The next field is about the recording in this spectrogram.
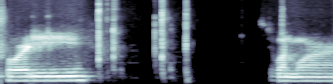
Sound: typing

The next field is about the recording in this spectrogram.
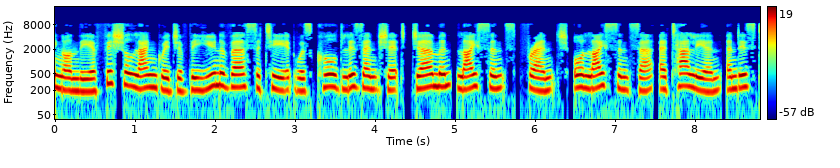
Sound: German; Italian

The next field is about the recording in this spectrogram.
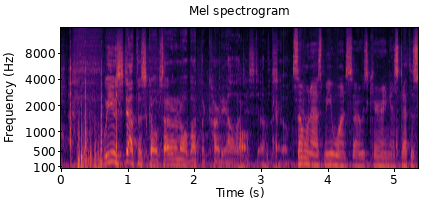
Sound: laughter

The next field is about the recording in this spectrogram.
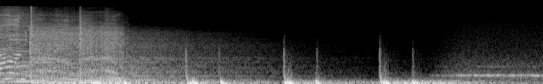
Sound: heartbeat pounding

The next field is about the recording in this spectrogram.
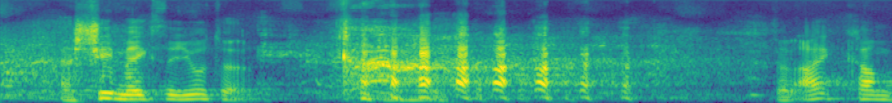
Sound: laughter

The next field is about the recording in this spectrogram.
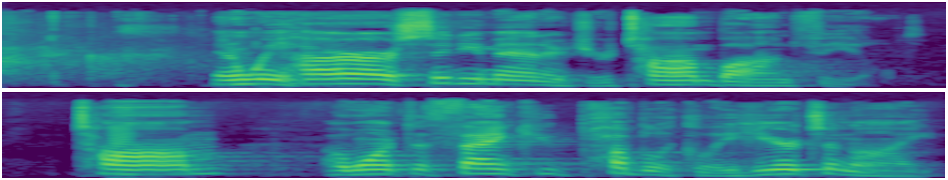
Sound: applause

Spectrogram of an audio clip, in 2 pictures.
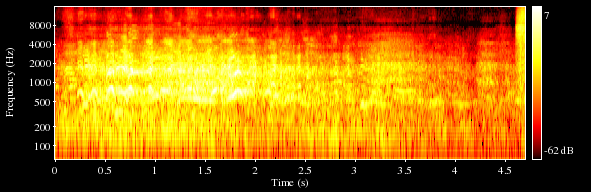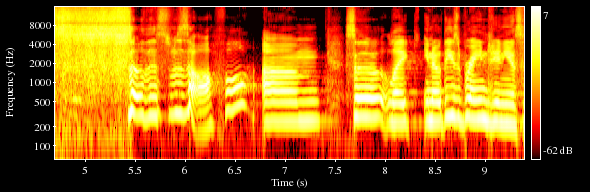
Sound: laughter

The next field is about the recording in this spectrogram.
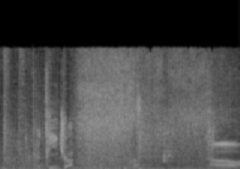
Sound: intense music; grill sizzling

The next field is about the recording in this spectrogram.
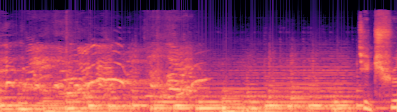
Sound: children shouting

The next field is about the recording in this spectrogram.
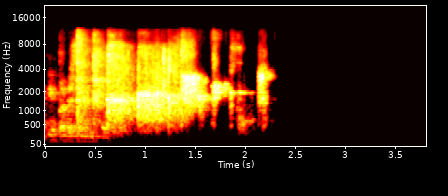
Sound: hands applauding

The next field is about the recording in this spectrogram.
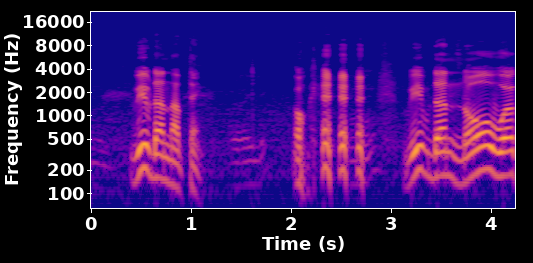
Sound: laughs

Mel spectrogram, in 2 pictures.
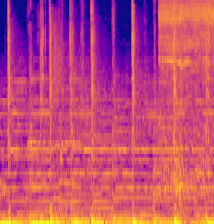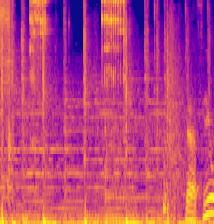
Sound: drilling sound

